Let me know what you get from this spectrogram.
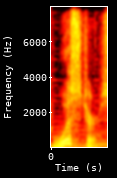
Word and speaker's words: Worcestershire: It's spelled Worcestershire sauce, but it's pronounced Worcester.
